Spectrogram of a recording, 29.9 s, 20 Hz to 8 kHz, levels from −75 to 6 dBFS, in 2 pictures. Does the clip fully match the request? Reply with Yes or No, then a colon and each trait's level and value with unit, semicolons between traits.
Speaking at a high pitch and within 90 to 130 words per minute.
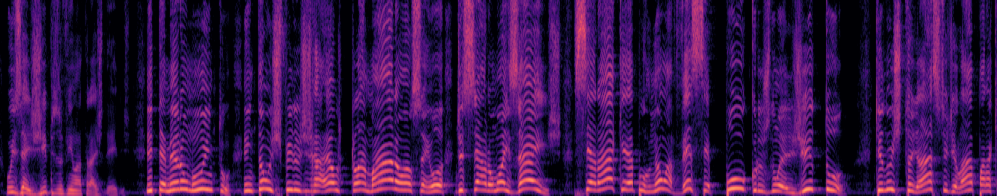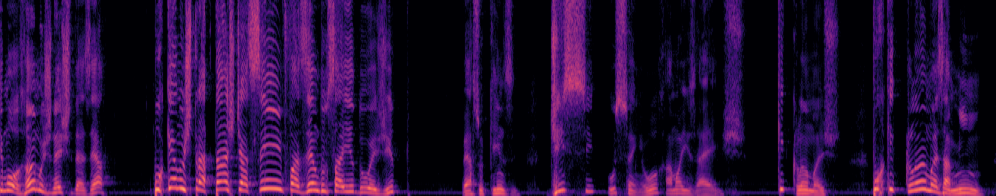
Yes: very high, 250 Hz; slow, 120 wpm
